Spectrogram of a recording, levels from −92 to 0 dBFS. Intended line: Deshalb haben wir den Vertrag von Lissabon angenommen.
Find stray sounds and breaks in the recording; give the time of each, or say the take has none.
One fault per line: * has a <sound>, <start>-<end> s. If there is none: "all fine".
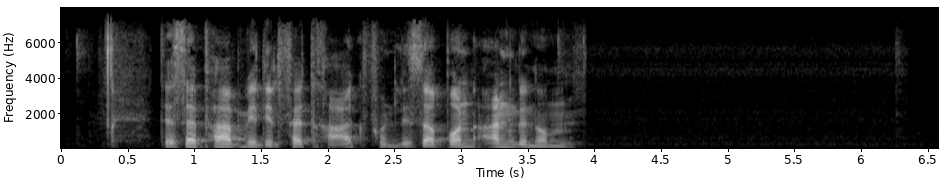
all fine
